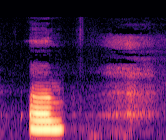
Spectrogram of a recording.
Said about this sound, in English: I don't really know, sorry, I'm yawning.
